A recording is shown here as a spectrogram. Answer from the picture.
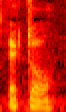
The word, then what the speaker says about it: ictal: Anyway, the authors of this particular study are using the terms ICTL, or Ictal, I guess some people pronounce it, but we're going to go with Ictal today.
